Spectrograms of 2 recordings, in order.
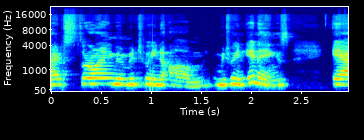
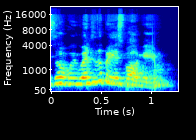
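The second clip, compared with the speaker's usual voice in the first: usual speaking voice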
